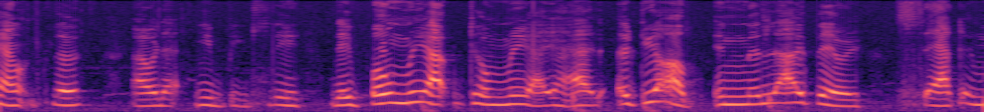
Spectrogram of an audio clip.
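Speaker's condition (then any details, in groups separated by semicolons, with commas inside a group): Cerebral palsy; speech improved over past year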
